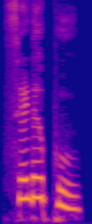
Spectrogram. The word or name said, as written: ಸಡಾಪು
